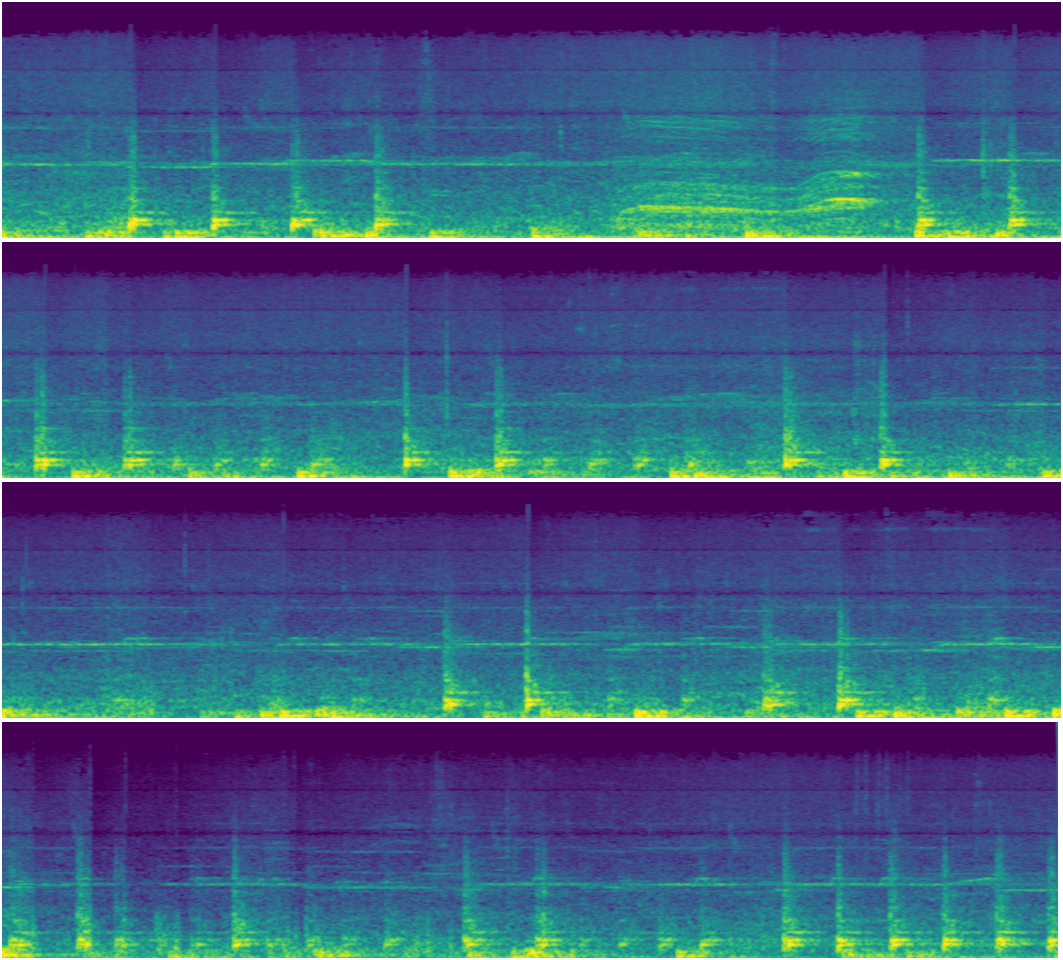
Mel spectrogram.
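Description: Festival hayashi music accompanying a karakuri puppet performance: a bamboo flute holding high notes that step in pitch, over regular drum beats.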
